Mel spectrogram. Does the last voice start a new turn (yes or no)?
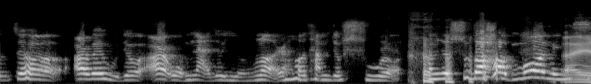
yes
